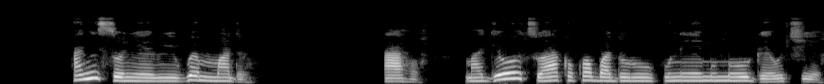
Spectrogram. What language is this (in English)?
Igbo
